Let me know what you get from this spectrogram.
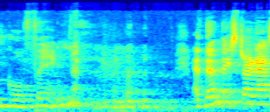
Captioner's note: audience laughing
